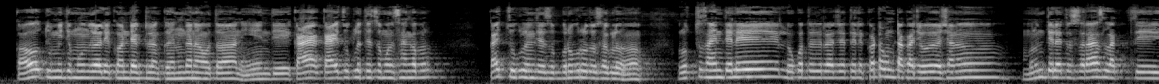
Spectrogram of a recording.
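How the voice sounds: In a cartoonish character voice, a woman speaks at a high pitch and a moderate pace with monotone, flat intonation.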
